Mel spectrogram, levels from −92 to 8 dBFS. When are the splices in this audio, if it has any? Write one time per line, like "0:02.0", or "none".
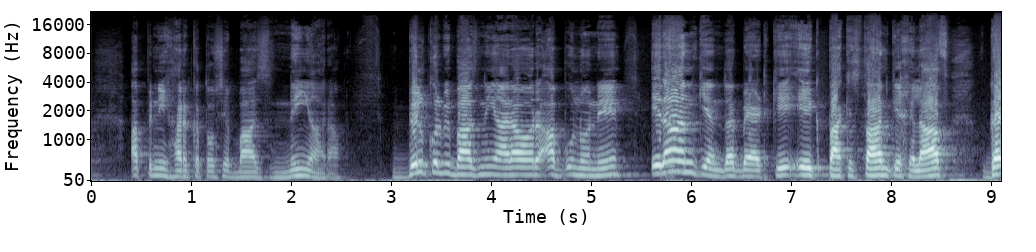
none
